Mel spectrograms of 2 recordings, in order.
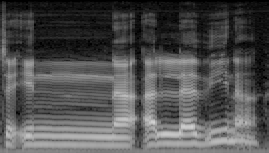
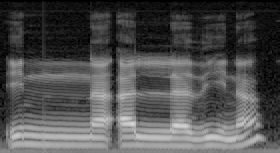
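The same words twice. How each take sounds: No difference in how they are said.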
